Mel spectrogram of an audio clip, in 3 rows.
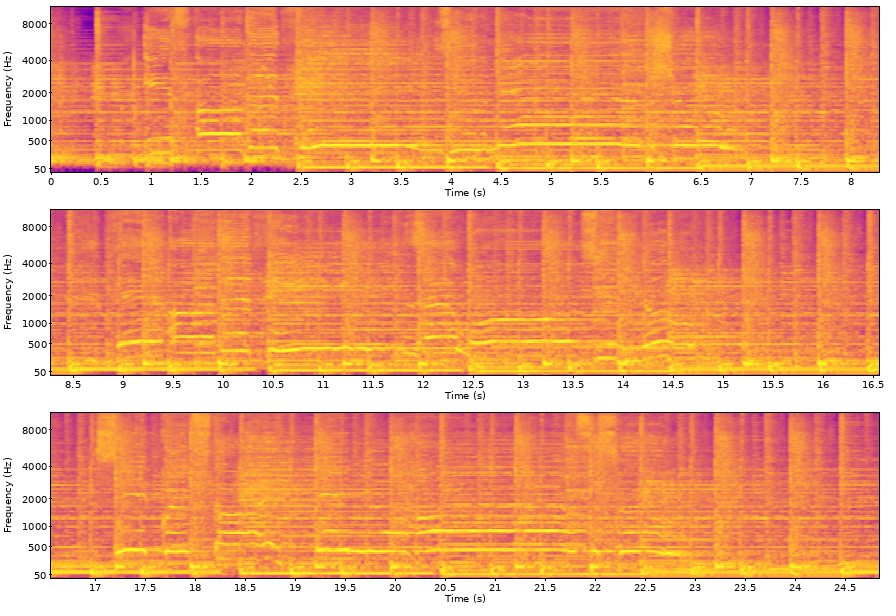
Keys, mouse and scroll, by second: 1.9 right click, 4.4 click, 6.4 click, 6.6 double click, 8.7 click, 9.8 click, 11.8 click, 12.1 right click, 14.7 click, 15.9 click, 17.3 click, 18.2-18.6 scroll down 1, 18.6-19.6 scroll up 1, 20.2-21.2 scroll down 1, 21.7-22.7 scroll down 1, 23.6 click, 24.7 click.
